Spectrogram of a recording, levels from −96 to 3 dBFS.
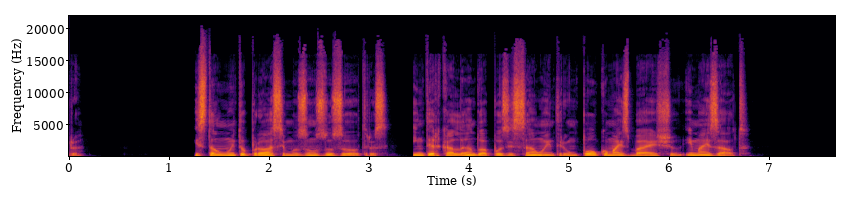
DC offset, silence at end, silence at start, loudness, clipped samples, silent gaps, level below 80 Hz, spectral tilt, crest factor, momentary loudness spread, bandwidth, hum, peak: under 0.1%; 0.9 s; 0 s; -25 LUFS; under 0.1%; 0.31-0.51 s, 0.94-1.25 s, 3.37-3.43 s; -46 dBFS; -5 dB/octave; 18 dB; 7 LU; 19 kHz; none; -8 dBFS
